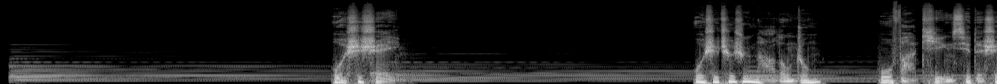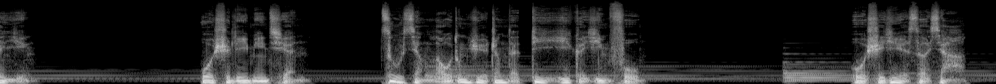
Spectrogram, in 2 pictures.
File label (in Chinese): B男 公益 广告; 延安新区市政党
